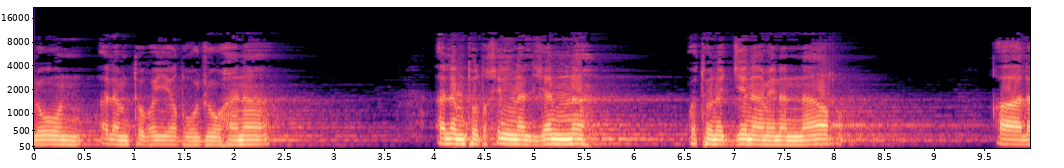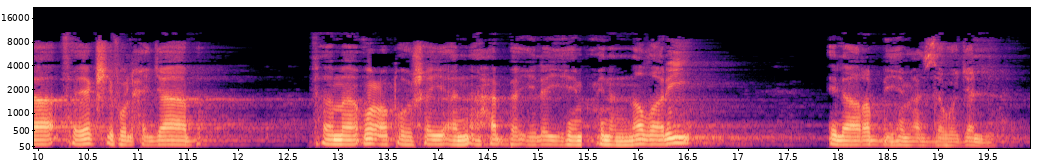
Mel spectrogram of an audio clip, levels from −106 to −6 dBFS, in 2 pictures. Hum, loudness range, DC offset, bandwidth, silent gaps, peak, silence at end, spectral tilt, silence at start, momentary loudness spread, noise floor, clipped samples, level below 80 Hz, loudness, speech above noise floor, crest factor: none; 6 LU; under 0.1%; 9.6 kHz; none; -4 dBFS; 0.25 s; -7 dB/octave; 0 s; 17 LU; -50 dBFS; under 0.1%; -54 dBFS; -18 LUFS; 33 dB; 16 dB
